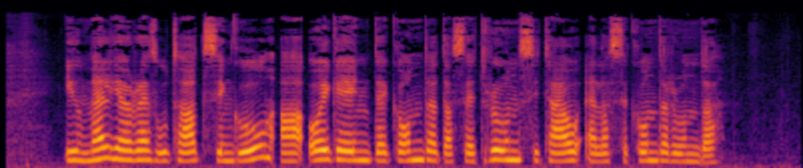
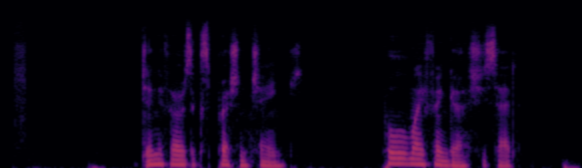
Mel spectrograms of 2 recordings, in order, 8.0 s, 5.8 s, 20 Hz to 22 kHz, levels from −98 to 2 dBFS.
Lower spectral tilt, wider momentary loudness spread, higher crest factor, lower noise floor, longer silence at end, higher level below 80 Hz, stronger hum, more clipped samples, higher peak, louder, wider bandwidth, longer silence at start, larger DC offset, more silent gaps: about the same, -4.5 dB/octave vs -4.5 dB/octave; about the same, 8 LU vs 9 LU; about the same, 16 dB vs 18 dB; second, -57 dBFS vs under -90 dBFS; first, 0.85 s vs 0 s; first, -58 dBFS vs -72 dBFS; neither; neither; first, -4 dBFS vs -38 dBFS; first, -20 LUFS vs -54 LUFS; first, 15.5 kHz vs 13.5 kHz; first, 0.65 s vs 0.15 s; neither; neither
